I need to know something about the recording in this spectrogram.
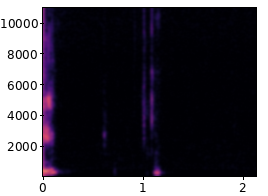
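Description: A single short click about a second in, in otherwise dead silence between a woman's phrases, with a fainter tick just before it.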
